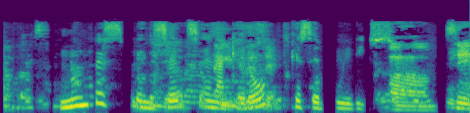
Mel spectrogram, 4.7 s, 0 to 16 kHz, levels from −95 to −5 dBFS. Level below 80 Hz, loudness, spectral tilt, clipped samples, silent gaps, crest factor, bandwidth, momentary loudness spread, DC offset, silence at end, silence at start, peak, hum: -60 dBFS; -17 LUFS; -4 dB/octave; under 0.1%; 1.24-1.30 s, 3.24-3.35 s, 4.39-4.45 s; 16 dB; 8.2 kHz; 10 LU; under 0.1%; 0 s; 0.05 s; -2 dBFS; none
